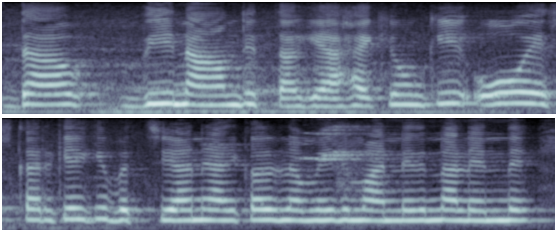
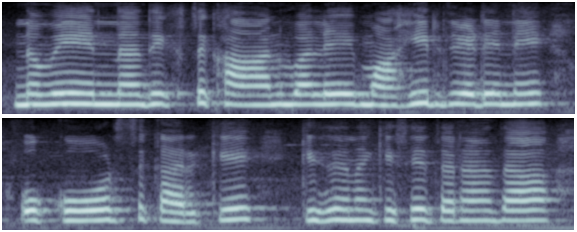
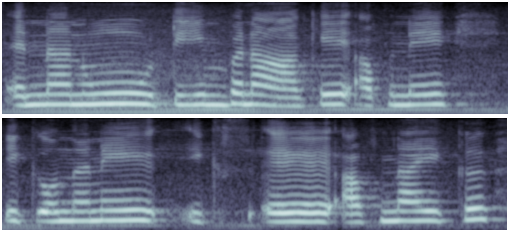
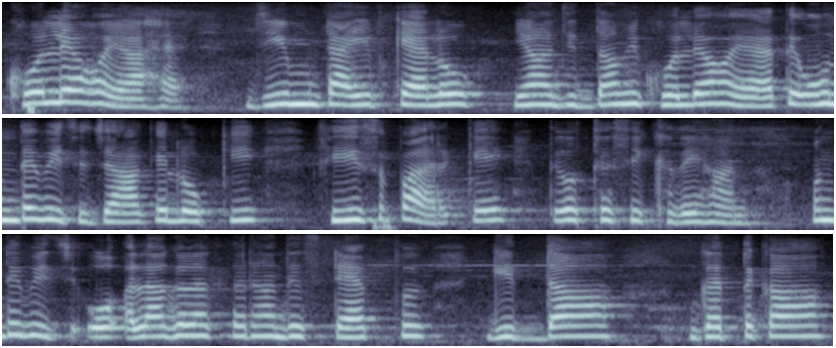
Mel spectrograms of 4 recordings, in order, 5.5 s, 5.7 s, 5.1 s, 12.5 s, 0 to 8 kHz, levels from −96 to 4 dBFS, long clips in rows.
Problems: constant background noise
